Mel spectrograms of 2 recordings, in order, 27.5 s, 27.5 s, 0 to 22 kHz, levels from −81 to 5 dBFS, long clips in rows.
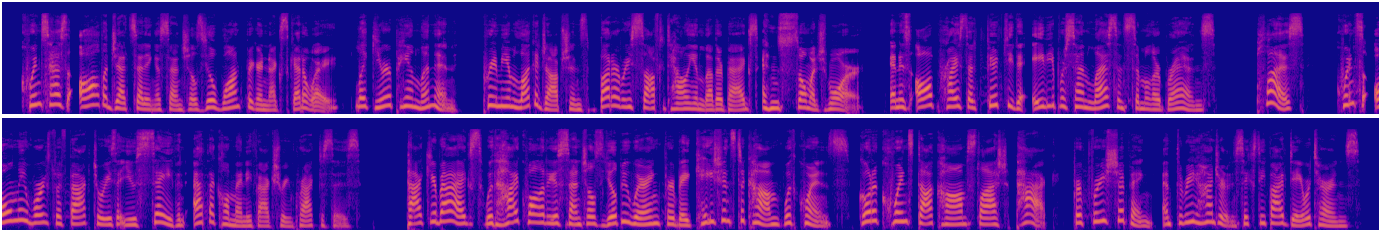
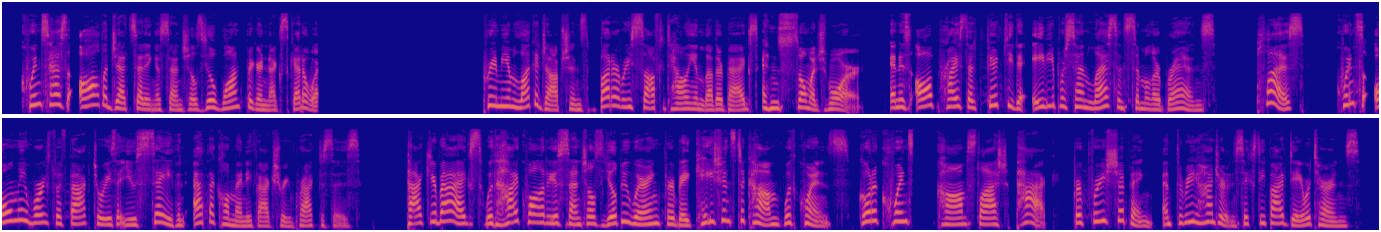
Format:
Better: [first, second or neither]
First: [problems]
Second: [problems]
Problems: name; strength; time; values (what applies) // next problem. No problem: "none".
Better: first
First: none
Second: audio cutting out; at 3 s for 1.5 s and at 23 s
